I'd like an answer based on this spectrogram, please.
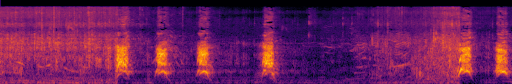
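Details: Blitz, a giant schnauzer, swimming in a lake, gives a run of loud, sharp barks: four evenly spaced about every half second, a quiet pause, then two more barks over rising splashy noise.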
